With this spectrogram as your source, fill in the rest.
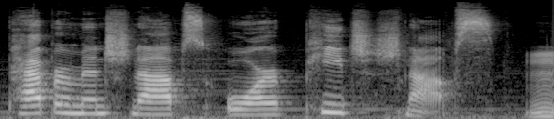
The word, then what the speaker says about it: Schnapps: these words are like schnapps this one I also mentioned in my video on alcohol culture in German we spell it like this and say Schnapps and it means hard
